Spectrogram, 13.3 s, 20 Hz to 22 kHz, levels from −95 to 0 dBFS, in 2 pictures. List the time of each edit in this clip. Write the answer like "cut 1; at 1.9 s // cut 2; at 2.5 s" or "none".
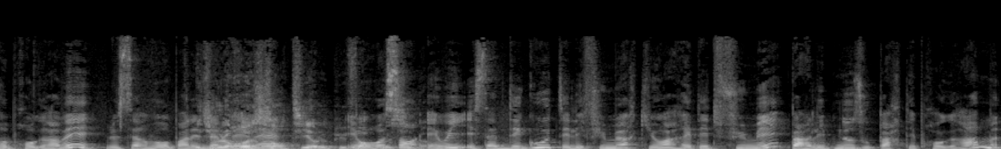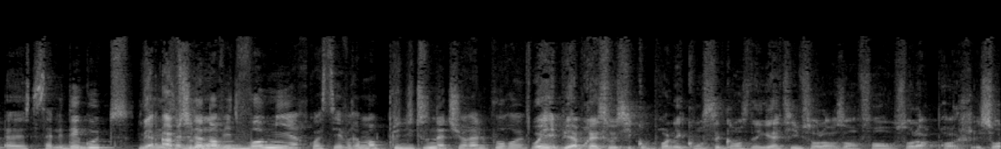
cut 1; at 6.9 s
